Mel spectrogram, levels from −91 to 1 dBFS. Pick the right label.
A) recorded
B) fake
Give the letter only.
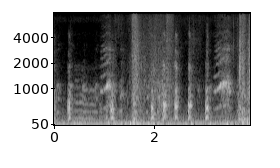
A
